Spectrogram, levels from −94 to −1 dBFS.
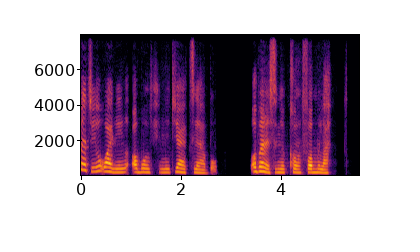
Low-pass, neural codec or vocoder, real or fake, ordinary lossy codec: none; codec, 16 kHz, 0.8 kbps, ZipCodec; fake; none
